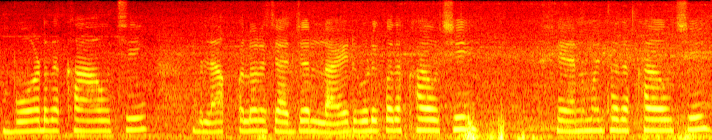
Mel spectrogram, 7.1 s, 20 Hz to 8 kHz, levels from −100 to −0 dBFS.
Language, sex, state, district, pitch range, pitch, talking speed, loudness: Odia, female, Odisha, Khordha, 215-230 Hz, 225 Hz, 95 wpm, -19 LUFS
